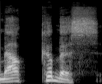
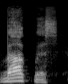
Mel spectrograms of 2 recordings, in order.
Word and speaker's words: Malchus: far gone to to to pronounce malchus you were doing malus it's malchus and I no that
